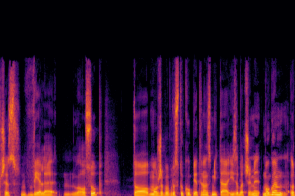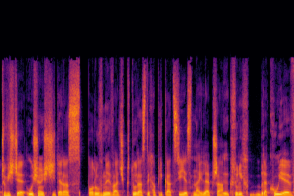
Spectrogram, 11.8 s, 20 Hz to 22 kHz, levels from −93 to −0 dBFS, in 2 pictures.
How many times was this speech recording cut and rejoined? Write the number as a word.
two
